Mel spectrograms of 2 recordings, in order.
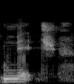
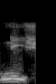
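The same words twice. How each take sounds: First: The word is said like 'nitch'. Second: The word is said like 'neesh'.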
